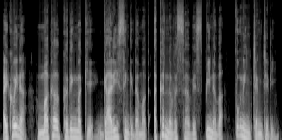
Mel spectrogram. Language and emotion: Manipuri, happy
